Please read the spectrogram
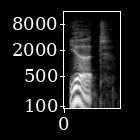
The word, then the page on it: yurt: British English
